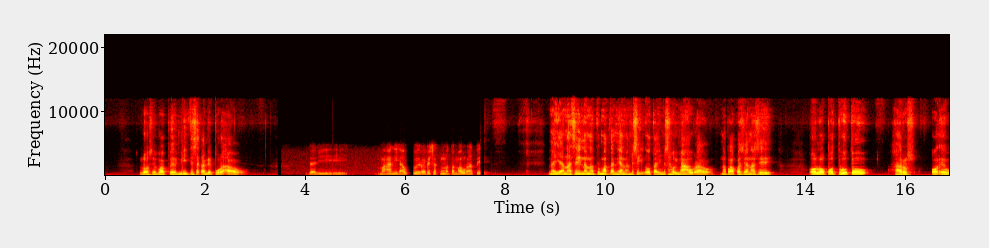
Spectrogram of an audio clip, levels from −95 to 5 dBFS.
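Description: Speech, with a gap between chunks at 1.54 s (between "lao sebeb" and "saka ne pura ao"), 4.55, 7.72, 10.73 and 16.66 s: the audio arrived in 3 s chunks, and each join leaves a hard-edged 12 ms hole of silence while no sound is lost. An input switched to a poorer device runs from 3.45 to 7.59 s, opening with an 80 ms silence; the sound turns dull with nothing above 4.8 kHz, drops about 10 dB in level and gains its own background noise about 30 dB below the speech, most likely a change to a different microphone or a headset call profile. A call audio freeze at 6.02 to 6.20 s stretches the last sound into a fading 147 ms fill ending in 60 ms of silence, likely because delayed packets emptied the jitter buffer. Speech then resumes exactly where it stopped, so nothing is missing but everything after sits 147 ms later. A jitter buffer speed-up at 11.31 to 11.76 s and again at 12.43 to 12.91 s plays the speech at 108% speed with unchanged pitch. 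The receiver trimmed around 40 ms and 50 ms in small pitch-period slices to shrink an overfull buffer, so those stretches sound hurried.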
